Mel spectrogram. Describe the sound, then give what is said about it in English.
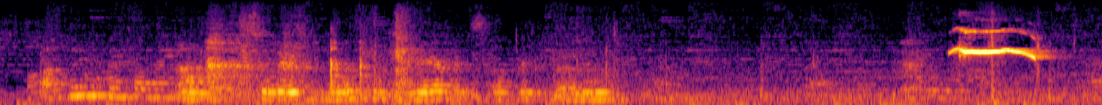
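Clouded leopard cubs give one loud, shrill, piercing squeak near the end, rising and falling briefly. Softer murmuring vocal sounds come before it. “Oh god, they're loud and shrill.”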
